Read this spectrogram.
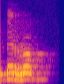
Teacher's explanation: tenemos una vibrante múltiple en el perro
